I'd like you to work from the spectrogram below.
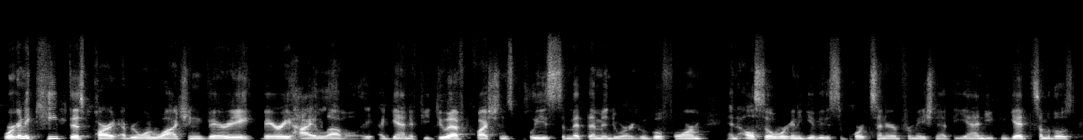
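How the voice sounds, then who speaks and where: This co-host of a live Q&A has a fairly low voice and lays out the rules for viewers quickly, with hardly any pauses. He explains step by step but keeps stumbling, repeating a word as he restarts before landing his point.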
